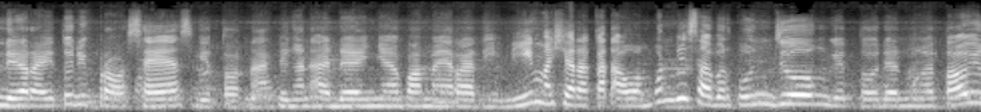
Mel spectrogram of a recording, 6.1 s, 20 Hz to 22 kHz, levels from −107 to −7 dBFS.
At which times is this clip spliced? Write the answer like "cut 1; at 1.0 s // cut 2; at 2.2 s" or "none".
none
